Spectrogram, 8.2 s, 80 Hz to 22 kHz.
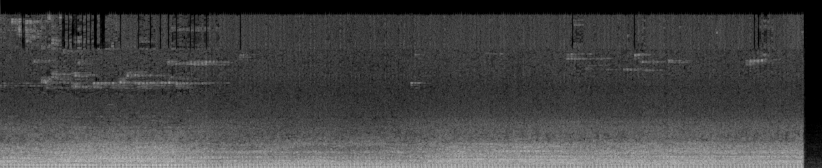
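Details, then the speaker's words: Chinese Wolf 5 kVA Honda GX390-clone petrol generator after service and fixes: steady, even engine drone under about 2 kW load with no misses or knocks; normal running under load. "Good, it powers that no problem, and you can hear it going under load a little bit, but not that much."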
